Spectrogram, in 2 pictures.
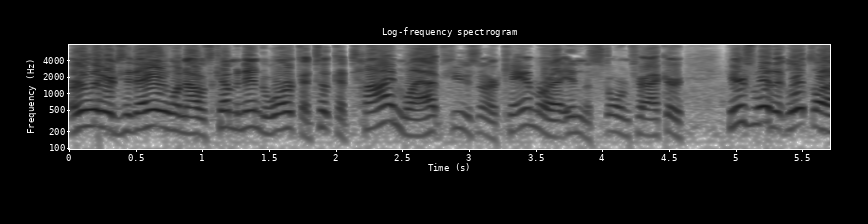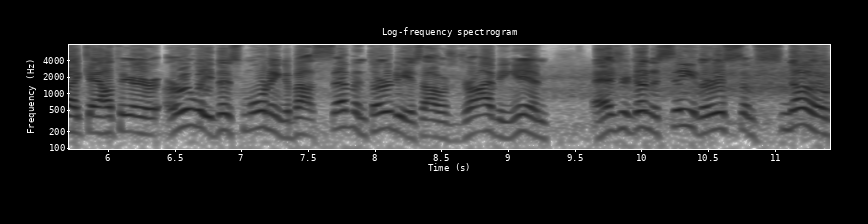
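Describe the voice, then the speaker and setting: Noticeable background noise accompanies delivery at a fairly quick pace. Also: man. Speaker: TV meteorologist. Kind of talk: weathercast montage.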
